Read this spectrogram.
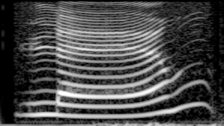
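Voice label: "loeng2", Cantonese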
